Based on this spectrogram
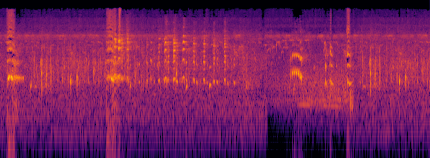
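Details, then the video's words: White-breasted waterhen lure call: harsh, croaking notes with rapid clicking chatter in between, and a few louder strident calls standing out. "suara pikat burung mandar batu / peruk sawah"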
